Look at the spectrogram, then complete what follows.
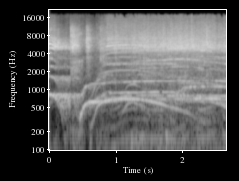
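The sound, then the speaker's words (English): A live audience of about 300 or 400 people at a live taping cheers loudly, many voices whooping and shouting together in a sustained, bright roar with rising and falling high-pitched yells, no one speaking clearly. “You hear everybody in the background. Here for it. We have a nice crowd.”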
